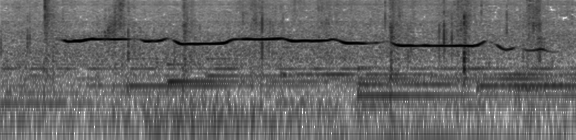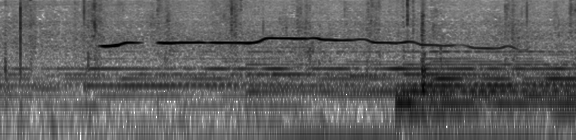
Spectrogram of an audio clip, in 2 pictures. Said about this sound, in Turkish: Dudaklarıma bir ıslık yerleştirip aracıma yürüdüm.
